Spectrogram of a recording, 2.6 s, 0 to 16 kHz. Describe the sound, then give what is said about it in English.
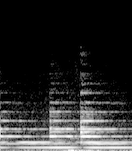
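A monastery church bell tolls with a deep, sustained ring, struck twice in slow succession so fresh bright overtones bloom over the lingering hum, calling people to pray. It sounds resonant, with no voices. “Actually, the very first thing is a bell for about 20 or 30 seconds, a tolling bell.”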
